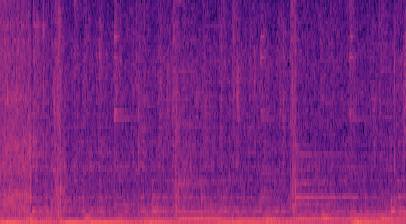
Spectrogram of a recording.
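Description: Background music with steady bass notes, over faint sizzling and crackling of hot oil in a frying pan where chicken skewers have just finished frying.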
